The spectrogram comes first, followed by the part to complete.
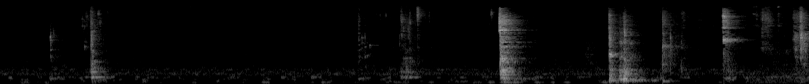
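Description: Metal spoon stirring liquid sauce in a metal cooking pot, clinking against the pot a few times in short knocks, the loudest about five seconds in.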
